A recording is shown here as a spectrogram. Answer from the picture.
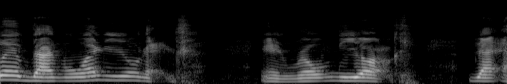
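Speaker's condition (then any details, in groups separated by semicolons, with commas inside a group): Cerebral palsy; present from birth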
